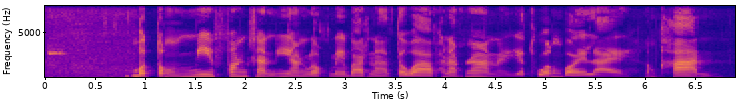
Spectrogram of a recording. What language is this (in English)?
Thai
